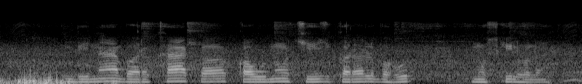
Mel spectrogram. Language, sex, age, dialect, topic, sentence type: Bhojpuri, male, 25-30, Western, agriculture, statement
